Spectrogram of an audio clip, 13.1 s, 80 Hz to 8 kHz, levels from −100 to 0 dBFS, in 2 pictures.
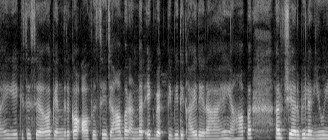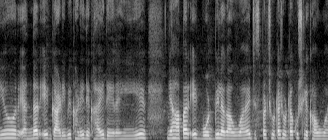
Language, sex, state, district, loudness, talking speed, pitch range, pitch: Hindi, female, Rajasthan, Churu, -21 LUFS, 215 wpm, 185-215 Hz, 200 Hz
